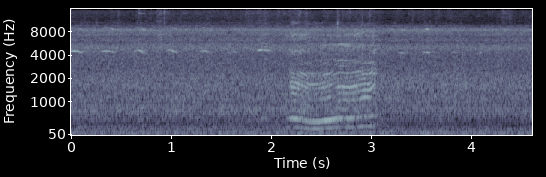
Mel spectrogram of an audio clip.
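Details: Jindo dogs on a Thursday; one gives a single short whimper, under a second long, dipping and then rising in pitch with clear harmonics, over a steady low rumbling background.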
